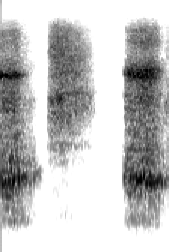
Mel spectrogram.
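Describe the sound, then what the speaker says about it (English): Three heavy, close breaths during a no-equipment bodyweight workout: a sharp exhale, a drawn-in inhale, then another forceful exhale after a short pause, loud against otherwise silent surroundings. "Breathing in on the way down, breathing out on the way up"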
